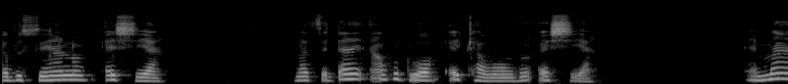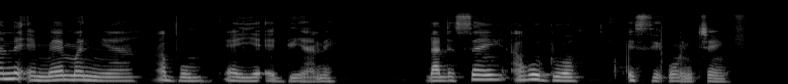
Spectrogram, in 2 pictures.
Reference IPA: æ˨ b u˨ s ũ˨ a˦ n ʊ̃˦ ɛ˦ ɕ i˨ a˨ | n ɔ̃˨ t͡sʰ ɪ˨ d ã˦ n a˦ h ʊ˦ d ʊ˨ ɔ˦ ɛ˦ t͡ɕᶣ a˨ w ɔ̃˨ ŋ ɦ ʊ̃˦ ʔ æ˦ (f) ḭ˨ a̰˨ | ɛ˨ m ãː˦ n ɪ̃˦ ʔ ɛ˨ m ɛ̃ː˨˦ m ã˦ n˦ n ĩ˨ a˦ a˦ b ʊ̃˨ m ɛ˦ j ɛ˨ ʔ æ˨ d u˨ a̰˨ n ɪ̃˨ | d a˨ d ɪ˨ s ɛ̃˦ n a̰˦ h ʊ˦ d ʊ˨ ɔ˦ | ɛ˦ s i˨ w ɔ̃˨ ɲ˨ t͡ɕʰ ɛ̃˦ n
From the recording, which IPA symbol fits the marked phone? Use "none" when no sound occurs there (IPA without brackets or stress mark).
ɕ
